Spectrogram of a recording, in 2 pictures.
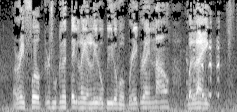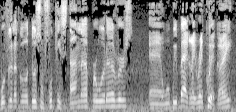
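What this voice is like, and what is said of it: Exaggerated offensive vato accent. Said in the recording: “The offensive vato. ... your with your little accent”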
